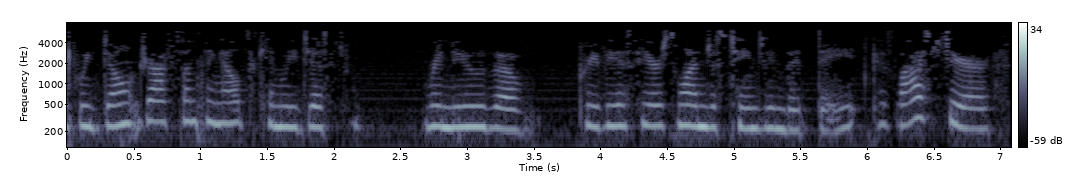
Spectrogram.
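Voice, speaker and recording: A woman's voice: on the high side, slight background noise. A woman at a committee meeting, thinking aloud and restarting her sentences, recorded in a meeting room. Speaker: committee member. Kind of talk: discussion at a meeting. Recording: dull lo-fi recording.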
